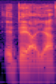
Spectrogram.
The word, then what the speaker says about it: Idalia: That's what we're told to pronounce it. Idalia.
